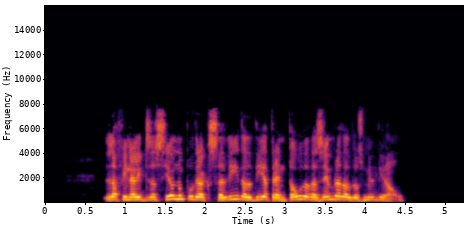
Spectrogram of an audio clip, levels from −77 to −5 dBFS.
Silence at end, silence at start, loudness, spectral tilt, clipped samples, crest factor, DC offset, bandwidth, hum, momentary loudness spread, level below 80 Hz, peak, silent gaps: 0.75 s; 0.75 s; -16 LUFS; -4 dB/octave; under 0.1%; 14 dB; under 0.1%; 8 kHz; none; 8 LU; -60 dBFS; -2 dBFS; none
